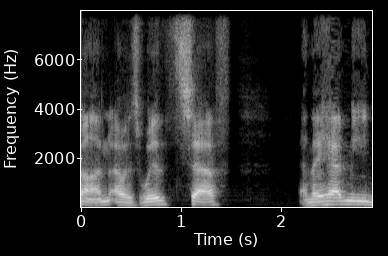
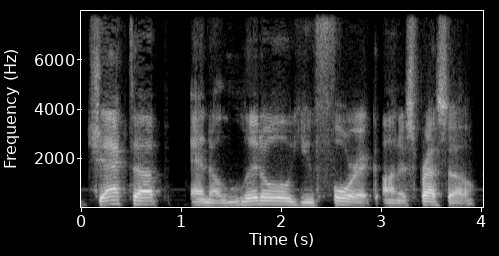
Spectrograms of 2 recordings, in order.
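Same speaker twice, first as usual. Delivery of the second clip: normal talking voice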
